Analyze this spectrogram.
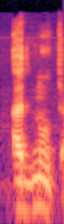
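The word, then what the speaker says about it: Adonai: Vous savez que le nom de Dieu ne se lit pas tel qu'on prononce. On le lit you k on le prononce on prononce adnut alud ça fait combien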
